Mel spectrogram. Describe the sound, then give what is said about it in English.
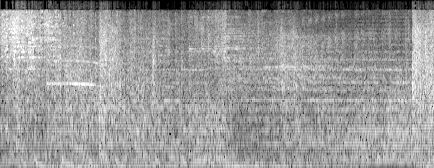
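Heavy smashing and crashing as walls are pulverized in an action chase through apartments. Loud impacts and booming rumble pile on one another continuously, with no pause between them. “then begins to pulverize several walls in his bid to make good his escape.”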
